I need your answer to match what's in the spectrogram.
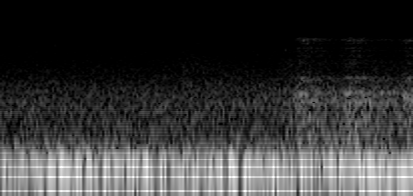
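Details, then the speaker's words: Backpacking stove with inoperative pump run on white gas (Coleman fuel), started with alcohol and syringe pressure: steady low roar, then brighter hiss builds as the burner takes off. Normal burner roar. "okay you can already hear the burner taking off"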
